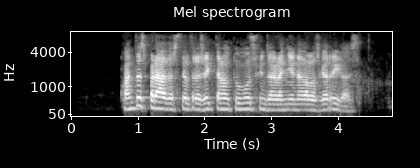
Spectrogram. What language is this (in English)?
Catalan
